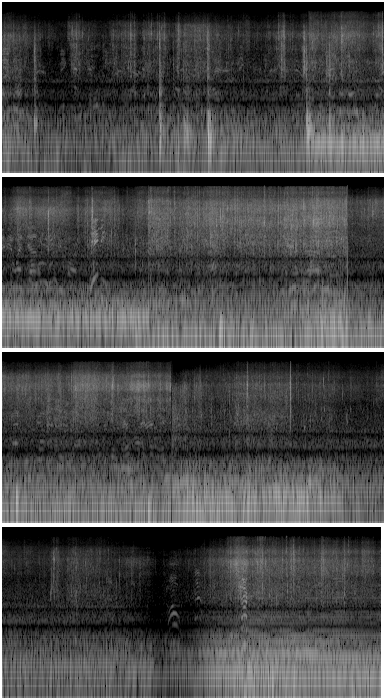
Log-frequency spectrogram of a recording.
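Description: Outdoor field sound by a river: wind on the microphone, water and indistinct voices, with a few knocks, changing abruptly several times; in the last few seconds a motor runs steadily.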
